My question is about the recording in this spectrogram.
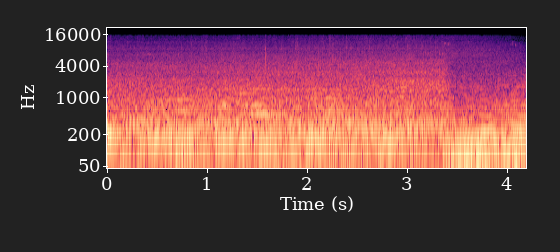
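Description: A car driving along a cobbled street: a steady rush of tyre and road noise that cuts off shortly before the end. Background music with sustained low string tones plays throughout.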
